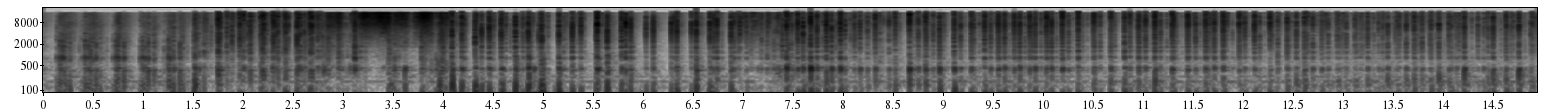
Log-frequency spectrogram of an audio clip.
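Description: A paperback book with a soft paper cover, held in the hands, is tapped fast with the fingertips on its cover and spine. A rapid, continuous stream of short, dull, low thuds sounds with no ring after each tap, and it keeps an uneven rhythm throughout.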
